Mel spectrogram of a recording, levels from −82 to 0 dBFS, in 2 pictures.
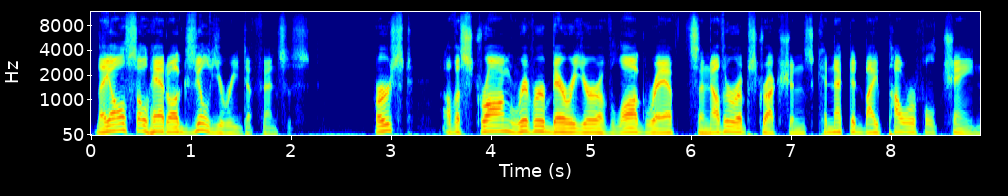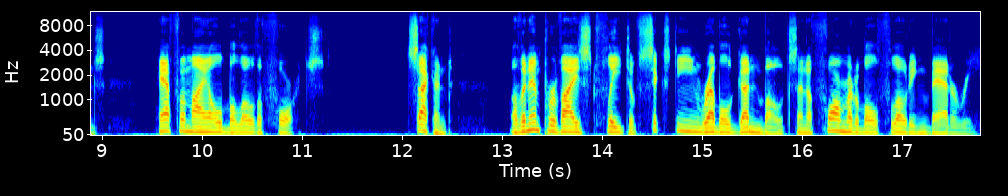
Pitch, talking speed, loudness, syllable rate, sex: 115 Hz, 140 wpm, -22 LUFS, 4.7 syllables/s, male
